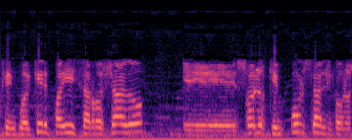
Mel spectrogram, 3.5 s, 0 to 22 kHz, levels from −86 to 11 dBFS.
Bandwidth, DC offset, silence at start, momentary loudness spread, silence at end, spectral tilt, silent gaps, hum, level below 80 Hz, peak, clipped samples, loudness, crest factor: 8.2 kHz; 4%; 0 s; 4 LU; 0 s; -7 dB/octave; none; none; -50 dBFS; -6 dBFS; under 0.1%; -19 LUFS; 14 dB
